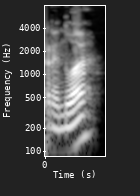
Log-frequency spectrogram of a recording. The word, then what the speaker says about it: Renoir: no confundir con manet pierre auguste renoir se pronuncia renoir renault se escribe ya saben que en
